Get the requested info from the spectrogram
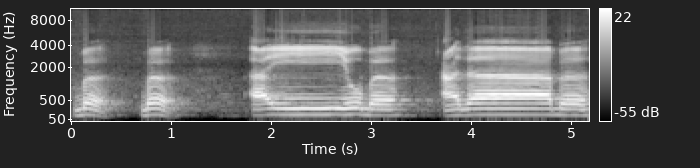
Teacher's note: Qalqalahnya di huruf ba itu dijelasin ya. Jangan sampai dia kurang kedengaran ataupun gak jelas.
